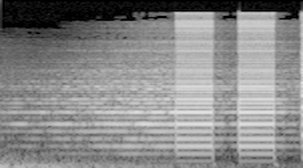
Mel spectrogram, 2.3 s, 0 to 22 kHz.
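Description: EDM bounce dance music at 128 BPM: after the bass drops out, a bright synth lead note swells in, then about a second and a half in it breaks into loud, short, repeated stabs with an alarm-like ring.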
